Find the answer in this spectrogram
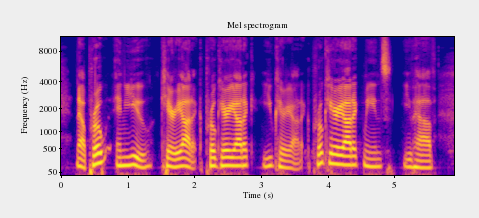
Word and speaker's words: prokaryotic: pro and you karyotic prokaryotic eukaryotic prokaryotic means you have no nucleus pro rhymes with no no nucleus prono eukaryotic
